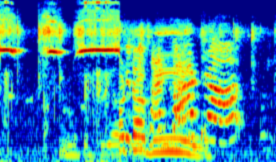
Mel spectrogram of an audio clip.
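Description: A child blows a toy whistle, giving short, steady, high-pitched blasts that break off, then give way to warbling, wavering tones mixed with young voices.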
